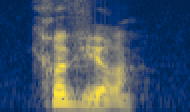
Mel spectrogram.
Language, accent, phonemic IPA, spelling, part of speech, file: French, France, /kʁə.vyʁ/, crevure, noun, LL-Q150 (fra)-crevure.wav
- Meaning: 1. cut 2. piece of shit, scum, filth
